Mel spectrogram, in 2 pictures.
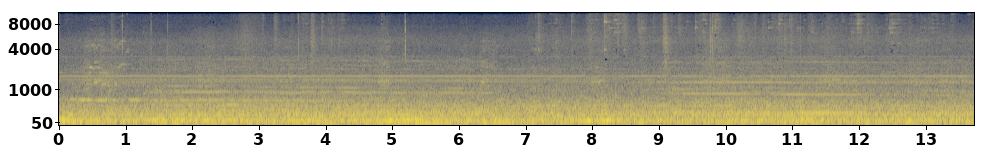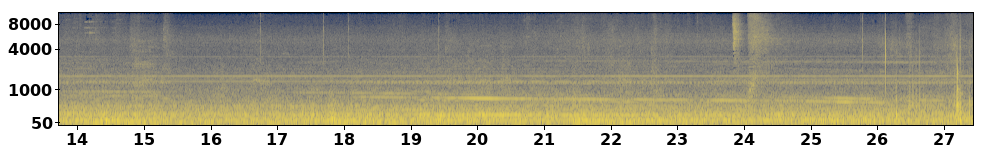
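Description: Ride noise inside a suburban train carriage: a steady rumble of wheels on the rails, with faint whining tones that slowly slide down in pitch and a few light clicks.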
